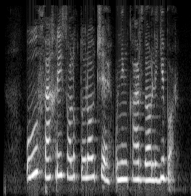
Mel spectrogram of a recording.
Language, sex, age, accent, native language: Uzbek, female, 19-29, Buxoro, Uzbek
